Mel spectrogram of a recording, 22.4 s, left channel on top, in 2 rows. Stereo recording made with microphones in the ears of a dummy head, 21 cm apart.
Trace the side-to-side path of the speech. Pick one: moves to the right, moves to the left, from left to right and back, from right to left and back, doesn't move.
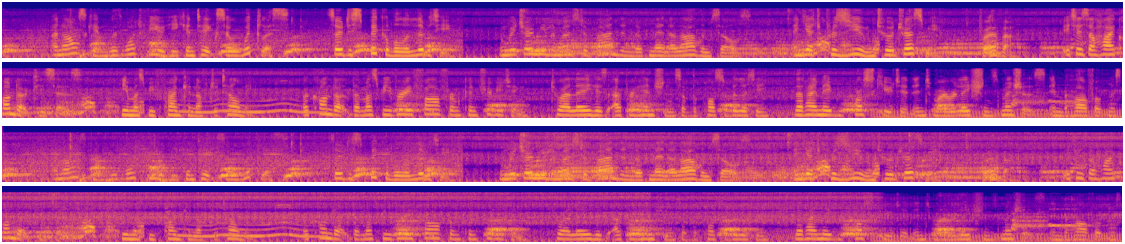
from left to right and back.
